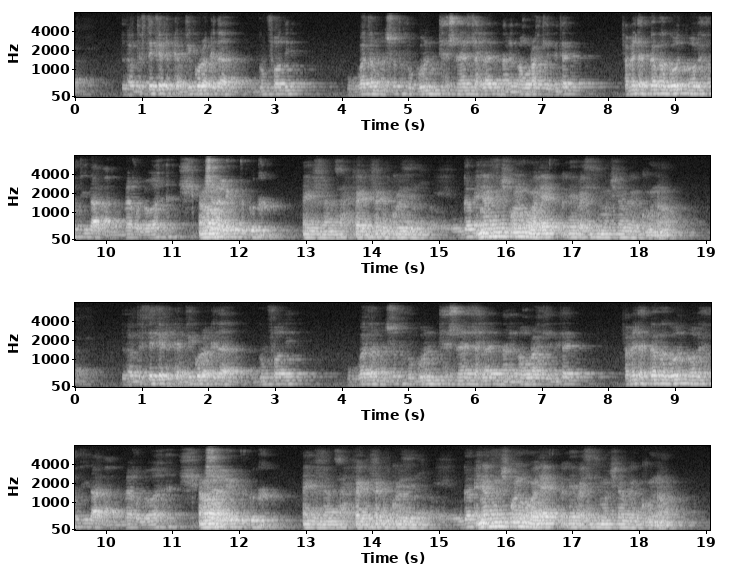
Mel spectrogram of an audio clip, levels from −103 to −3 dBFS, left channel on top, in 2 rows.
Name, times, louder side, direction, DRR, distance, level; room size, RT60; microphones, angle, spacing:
voice 1, 0.7-3.3 4.1-7.5 8.2-12.5 13.1-13.3 14.6-16.9, left 1 dB, 45° left, -3 dB, 4.0 m, -24 dB
voice 2, 11.4-11.7 13.0-14.7 15.5-18.4, equal, 20° right, -6 dB, 3.4 m, -19 dB
13.0 x 11.5 x 3.3 m, 1.1 s
head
